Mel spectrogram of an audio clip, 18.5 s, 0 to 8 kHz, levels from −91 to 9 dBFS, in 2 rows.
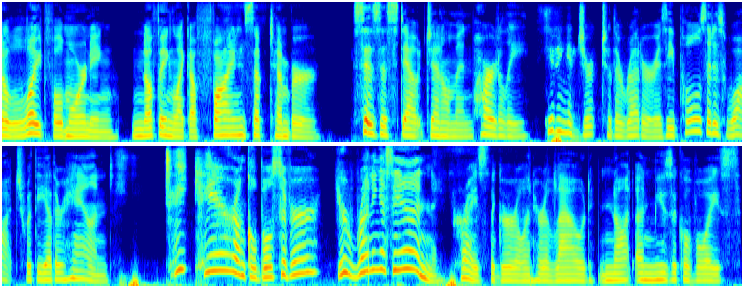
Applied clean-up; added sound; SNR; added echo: neural mask model Resemble Enhance denoiser.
